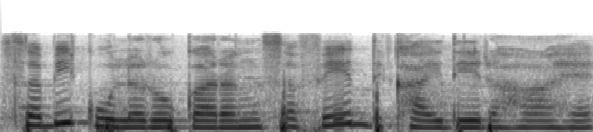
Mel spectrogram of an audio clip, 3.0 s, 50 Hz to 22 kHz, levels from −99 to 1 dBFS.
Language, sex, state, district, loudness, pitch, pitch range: Hindi, female, Bihar, Gaya, -17 LUFS, 210 Hz, 205-230 Hz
